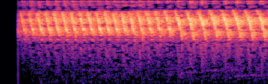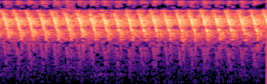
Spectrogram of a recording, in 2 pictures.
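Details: Canary song: a fast, high, buzzy trill of evenly repeated notes, about four per second, sustained without a break throughout.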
